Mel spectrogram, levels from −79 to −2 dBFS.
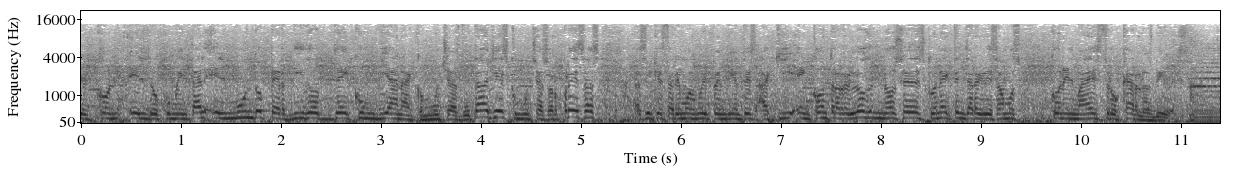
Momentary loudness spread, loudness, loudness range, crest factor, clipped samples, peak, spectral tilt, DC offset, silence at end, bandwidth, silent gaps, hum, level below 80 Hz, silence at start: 2 LU; -17 LUFS; 1 LU; 12 dB; under 0.1%; -4 dBFS; -4.5 dB/octave; under 0.1%; 0 s; 14 kHz; none; none; -32 dBFS; 0 s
